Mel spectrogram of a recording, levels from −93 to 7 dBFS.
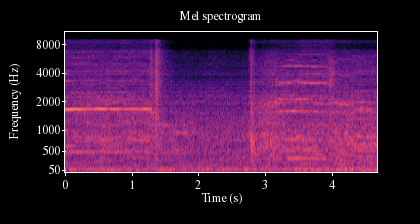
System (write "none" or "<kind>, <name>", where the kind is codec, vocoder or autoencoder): codec, SNAC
